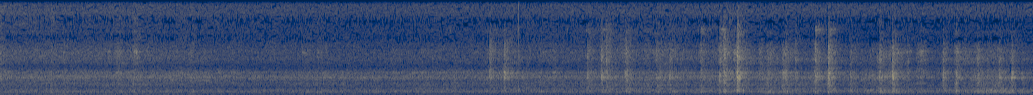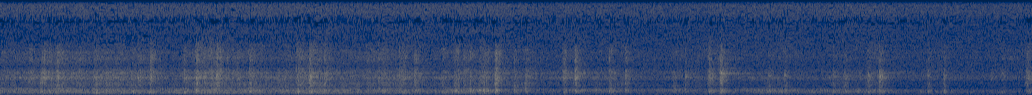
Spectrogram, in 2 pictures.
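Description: Siemens Desiro diesel multiple unit running through the station: a steady engine hum at first, then wheels clicking over rail joints from about six seconds in, the sound fading near the end as it moves off.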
